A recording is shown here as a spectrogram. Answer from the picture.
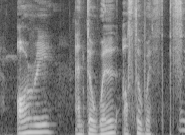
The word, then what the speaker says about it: Ori and the Will of the Wisps: Warte, du musst es richtig aussprechen. Ori and the Will of the Wisps.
